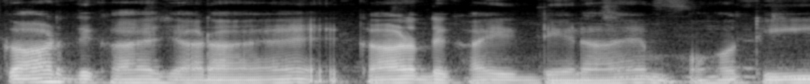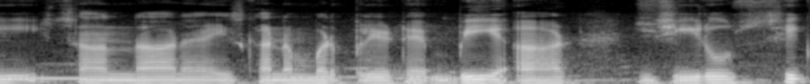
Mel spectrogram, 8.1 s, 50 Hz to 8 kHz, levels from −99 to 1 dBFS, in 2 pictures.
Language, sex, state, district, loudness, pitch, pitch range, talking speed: Hindi, male, Bihar, Katihar, -18 LUFS, 105 Hz, 100-110 Hz, 170 wpm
